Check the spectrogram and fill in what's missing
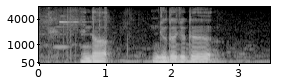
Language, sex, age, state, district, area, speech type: Santali, male, 30-45, West Bengal, Purba Bardhaman, rural, spontaneous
